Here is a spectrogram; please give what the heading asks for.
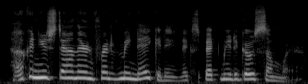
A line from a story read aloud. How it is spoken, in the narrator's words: He laughed when she tossed his pants at him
